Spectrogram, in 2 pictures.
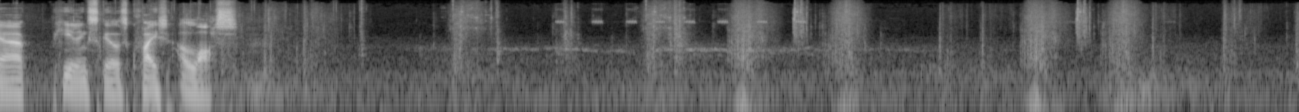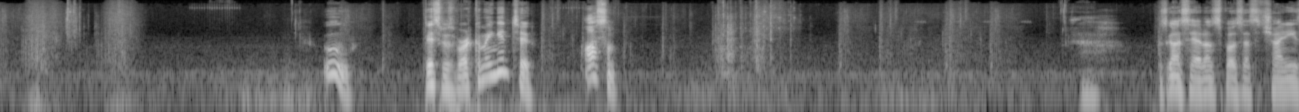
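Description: Footsteps tread slowly over rubble.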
